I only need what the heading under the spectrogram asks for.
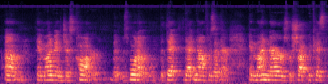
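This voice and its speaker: A woman's voice: medium pitch, level tone, quick pace, a bit bright, far from the mic. A woman being questioned by detectives, rambling anxiously with many restarts. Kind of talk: police interview statement. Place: police interview room. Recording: echoey room, speaker off-mic.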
